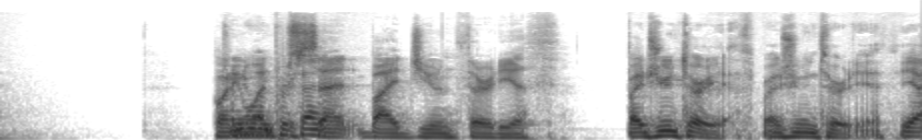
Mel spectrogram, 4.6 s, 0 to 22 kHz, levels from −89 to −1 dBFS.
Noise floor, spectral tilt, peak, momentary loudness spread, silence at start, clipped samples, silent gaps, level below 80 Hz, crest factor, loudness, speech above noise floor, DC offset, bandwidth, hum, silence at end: -69 dBFS; -5 dB/octave; -6 dBFS; 8 LU; 0 s; under 0.1%; none; -48 dBFS; 18 dB; -22 LUFS; 48 dB; under 0.1%; 15.5 kHz; none; 0 s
